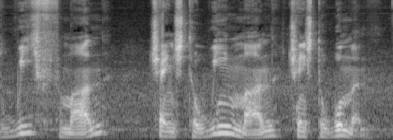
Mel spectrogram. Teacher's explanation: the I sound, the vowel, took on some of those labial qualities of the w, and it mutated and changed.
